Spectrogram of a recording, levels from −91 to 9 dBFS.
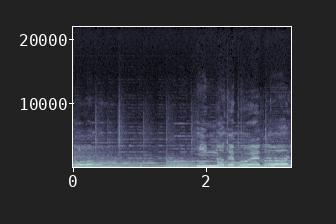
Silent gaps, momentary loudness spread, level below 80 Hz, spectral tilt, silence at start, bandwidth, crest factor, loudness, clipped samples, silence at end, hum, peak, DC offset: none; 12 LU; -48 dBFS; -6 dB/octave; 0 s; 12.5 kHz; 14 dB; -20 LUFS; under 0.1%; 0 s; none; -6 dBFS; under 0.1%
